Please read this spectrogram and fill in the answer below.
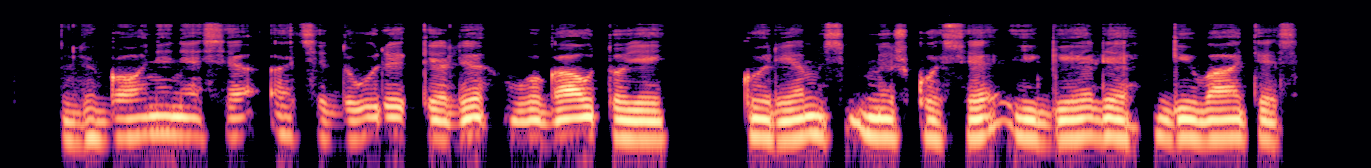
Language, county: Lithuanian, Alytus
